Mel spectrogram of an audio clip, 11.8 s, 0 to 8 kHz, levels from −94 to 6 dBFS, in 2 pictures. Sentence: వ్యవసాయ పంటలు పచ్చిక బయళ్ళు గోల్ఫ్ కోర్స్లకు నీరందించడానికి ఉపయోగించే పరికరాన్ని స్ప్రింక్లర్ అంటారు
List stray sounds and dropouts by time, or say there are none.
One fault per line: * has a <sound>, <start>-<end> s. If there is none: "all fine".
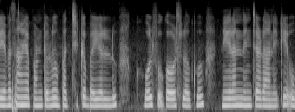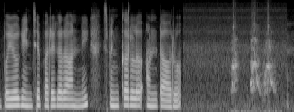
* has a bark, 10.5-11.6 s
